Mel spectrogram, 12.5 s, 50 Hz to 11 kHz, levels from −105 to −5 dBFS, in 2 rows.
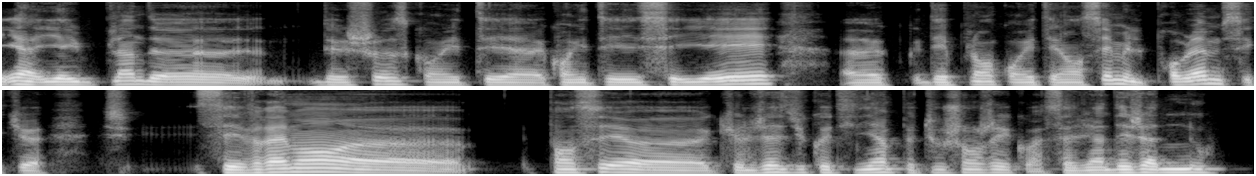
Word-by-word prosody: il -, -, +1 dB
y -, -, +4 dB
a 125 Hz, -, +6 dB
il 110 Hz, -, +1 dB
y -, -, +5 dB
a -, -, +5 dB
eu 115 Hz, -1 st, +2 dB
plein 130 Hz, +5 st, -3 dB
de 110 Hz, -6 st, 0 dB, 0.2 s
de 105 Hz, -1 st, -3 dB
choses 125 Hz, +4 st, -3 dB
qui 125 Hz, -, -17 dB
ont 105 Hz, -, -3 dB
été, 105 Hz, +1 st, -2 dB
heu, 100 Hz, -1 st, -2 dB
qui -, -, -9 dB
ont -, -, 0 dB
été 100 Hz, +2 st, -3 dB
essayées, 115 Hz, +8 st, +2 dB, 0.4 s
heu, 95 Hz, +1 st, -2 dB, 0.2 s
des 105 Hz, +2 st, -1 dB
plans 115 Hz, +3 st, -2 dB
qui 110 Hz, -, -11 dB
ont -, -, -2 dB
été 105 Hz, +1 st, -4 dB
lancés, 105 Hz, +8 st, -2 dB
mais 145 Hz, -3 st, +2 dB
le 115 Hz, -, -1 dB
problème 140 Hz, +6 st, +1 dB
c'est -, -, -9 dB
que -, -, -4 dB, 0.7 s
c'est 115 Hz, -, +2 dB
vraiment, 140 Hz, +4 st, +5 dB
heu, 105 Hz, -7 st, +1 dB, 0.4 s
penser, 125 Hz, +3 st, +1 dB
heu, 105 Hz, -5 st, +2 dB
que 100 Hz, -, -6 dB
le 100 Hz, -, -3 dB
geste 130 Hz, +1 st, +1 dB
du 120 Hz, -, -8 dB
quotidien 120 Hz, +2 st, -1 dB
peut 130 Hz, -, -9 dB
tout 115 Hz, -, -8 dB
changer, 115 Hz, +1 st, -3 dB
quoi. 85 Hz, -5 st, -10 dB
Ça 90 Hz, +5 st, -4 dB
vient 110 Hz, +2 st, 0 dB
déjà 120 Hz, +1 st, +4 dB
de 125 Hz, -, +5 dB
nous. 125 Hz, 0 st, +3 dB
115 Hz, 240 wpm, -23 LUFS, 105-125 Hz, 0.7 s, a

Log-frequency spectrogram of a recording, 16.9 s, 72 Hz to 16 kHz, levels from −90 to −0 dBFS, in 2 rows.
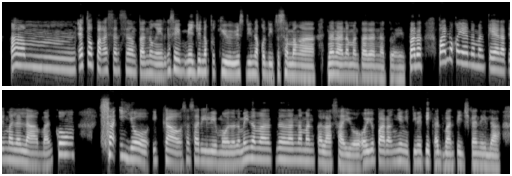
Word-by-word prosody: Um, 240 Hz, -6 st, -1 dB
eto 280 Hz, +3 st, +4 dB
pa 220 Hz, -6 st, +3 dB
kase 205 Hz, 0 st, -5 dB
kase 195 Hz, 0 st, -13 dB
kang 185 Hz, -2 st, 0 dB
tanungin 160 Hz, -3 st, -1 dB
kasi 195 Hz, +2 st, -1 dB
medyo 185 Hz, +1 st, 0 dB
naku-curious 170 Hz, -2 st, 0 dB
din 165 Hz, 0 st, -3 dB
ako 165 Hz, -, -1 dB
dito 155 Hz, +1 st, -5 dB
sa 160 Hz, 0 st, -1 dB
mga 140 Hz, -3 st, +2 dB, 0.2 s
nananamantala 145 Hz, -3 st, +2 dB
na 125 Hz, -2 st, -5 dB
'to 135 Hz, -1 st, -7 dB
eh, 125 Hz, -1 st, -8 dB
parang 265 Hz, +1 st, +6 dB, 0.3 s
paano 345 Hz, +4 st, +6 dB
kaya 325 Hz, -3 st, +3 dB
naman 260 Hz, -3 st, -3 dB
kaya 215 Hz, -2 st, +3 dB
natin 190 Hz, 0 st, -1 dB
malalaman 150 Hz, -6 st, +1 dB
kung 260 Hz, -1 st, +2 dB, 0.4 s
sa 260 Hz, -2 st, +5 dB
iyo, 190 Hz, -9 st, 0 dB
ikaw 165 Hz, -4 st, +2 dB
sa 185 Hz, -, -8 dB
sarili 165 Hz, -3 st, -2 dB
mo 145 Hz, 0 st, 0 dB
na 145 Hz, +1 st, -2 dB
may 180 Hz, +2 st, 0 dB
nama 190 Hz, -2 st, +2 dB
nananamantala 175 Hz, -5 st, 0 dB
sa'yo 130 Hz, -4 st, -1 dB
o 150 Hz, -, +1 dB
'yung 170 Hz, +1 st, -3 dB
parang 155 Hz, -1 st, +2 dB
'yun 165 Hz, -2 st, -3 dB
nga 150 Hz, -, -10 dB
tini-take 155 Hz, -1 st, -2 dB
advantage 140 Hz, -1 st, -1 dB
ka 140 Hz, 0 st, 0 dB
nila 125 Hz, -3 st, -2 dB
170 Hz, 165 wpm, -23 LUFS, 150-200 Hz, 0.4 s, parang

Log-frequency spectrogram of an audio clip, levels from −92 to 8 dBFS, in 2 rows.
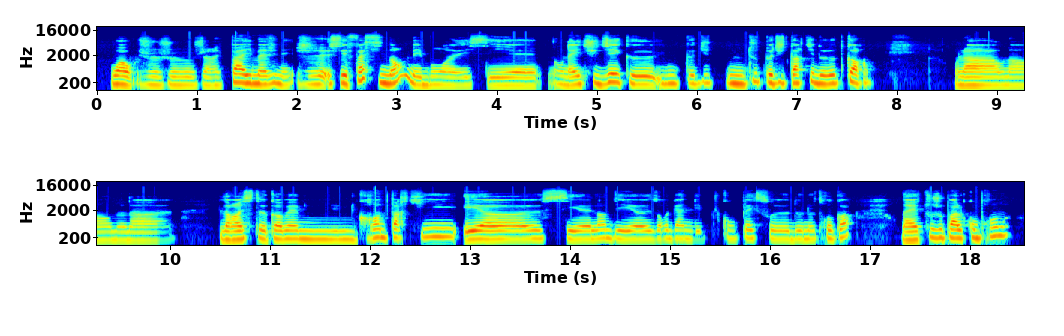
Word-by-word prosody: waouh, 180 Hz, -3 st, +6 dB
je 170 Hz, -1 st, -5 dB
je 165 Hz, -1 st, -4 dB
j'arrive 160 Hz, -1 st, -7 dB
pas 215 Hz, -, +5 dB
à 200 Hz, -, +8 dB
imaginer. 185 Hz, -1 st, +2 dB
Je 175 Hz, 0 st, -2 dB
c'est 190 Hz, 0 st, +3 dB
fascinant, 205 Hz, -, +2 dB
mais 165 Hz, -, 0 dB
bon 170 Hz, 0 st, -4 dB
heu, 160 Hz, -, -2 dB, 0.2 s
c'est 160 Hz, -1 st, -1 dB
on 180 Hz, -4 st, -6 dB
a 160 Hz, -, +1 dB
étudié 185 Hz, +4 st, +2 dB
qu'une 185 Hz, +1 st, +1 dB
petite, 195 Hz, +1 st, -6 dB
une 190 Hz, -1 st, +2 dB
toute 220 Hz, +3 st, -7 dB
petite 195 Hz, -1 st, +1 dB
partie 200 Hz, +2 st, +2 dB
de 190 Hz, -2 st, +4 dB
notre 190 Hz, +2 st, +2 dB
corps 210 Hz, -3 st, +4 dB
hein. 200 Hz, -, -13 dB, 0.8 s
On 170 Hz, -, -3 dB
a 165 Hz, 0 st, +3 dB
on 165 Hz, 0 st, -6 dB
a -, -, -3 dB, 0.3 s
on 165 Hz, -, -8 dB
en -, -, -7 dB
a 160 Hz, 0 st, -6 dB, 0.6 s
il 175 Hz, -, +1 dB
en -, -, +3 dB
reste 180 Hz, +1 st, +1 dB
quand 180 Hz, +1 st, +3 dB
même 185 Hz, 0 st, +1 dB
une 175 Hz, -1 st, -3 dB
grande 205 Hz, +4 st, -2 dB
partie 220 Hz, +2 st, -3 dB
et 180 Hz, +2 st, +6 dB
heu, 180 Hz, +1 st, +3 dB
c'est 175 Hz, -2 st, -1 dB
l'un 190 Hz, +2 st, -2 dB
des 180 Hz, -1 st, -1 dB
organes 185 Hz, 0 st, -5 dB
les 175 Hz, 0 st, -10 dB
plus 185 Hz, -, -31 dB
complexes, 190 Hz, +1 st, -8 dB
heu, 180 Hz, -1 st, -3 dB
de 180 Hz, +1 st, -5 dB
notre 180 Hz, +1 st, -4 dB
corps. 210 Hz, +4 st, -1 dB, 0.5 s
On 165 Hz, -, 0 dB
arrive 170 Hz, 0 st, +4 dB
toujours 200 Hz, +2 st, -2 dB
pas 200 Hz, -, +4 dB
à -, -, +8 dB
le 190 Hz, -, 0 dB
comprendre 230 Hz, +6 st, -2 dB
180 Hz, 200 wpm, -22 LUFS, 175-195 Hz, 0.8 s, à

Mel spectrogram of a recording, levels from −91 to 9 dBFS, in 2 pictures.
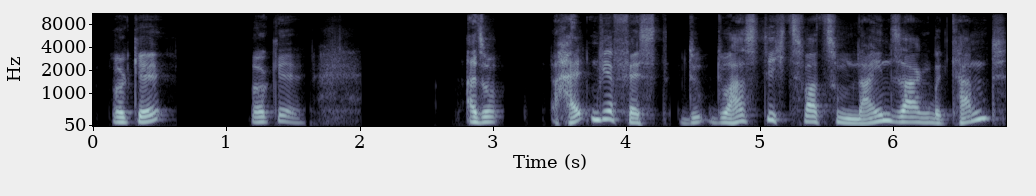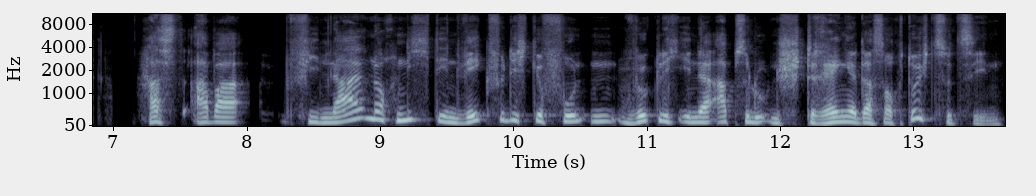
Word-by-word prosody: Okay, 150 Hz, +5 st, +4 dB, 0.7 s
okay. 150 Hz, -2 st, -3 dB, 1.2 s
Also, 150 Hz, +1 st, +2 dB, 0.4 s
halten 220 Hz, -2 st, +2 dB
wir 235 Hz, -, +3 dB
fest, 130 Hz, -, -3 dB
du 135 Hz, +5 st, -6 dB
du 135 Hz, -1 st, 0 dB
hast 170 Hz, -, -1 dB
dich 210 Hz, -4 st, -2 dB
zwar 160 Hz, -2 st, +1 dB
zum 140 Hz, -6 st, -1 dB
Nein-Sagen 150 Hz, +2 st, +2 dB
bekannt, 195 Hz, -, -2 dB, 0.3 s
hast 455 Hz, -, -2 dB
aber 145 Hz, -1 st, +1 dB, 0.3 s
final 150 Hz, -, 0 dB
noch 225 Hz, -5 st, 0 dB
nicht 215 Hz, +2 st, +1 dB
den 140 Hz, -7 st, 0 dB
Weg 165 Hz, +6 st, +2 dB
für 210 Hz, -, -4 dB
dich 185 Hz, -2 st, -2 dB
gefunden, 170 Hz, -1 st, 0 dB
wirklich 170 Hz, -2 st, +2 dB
in 150 Hz, -2 st, 0 dB
der 145 Hz, 0 st, +3 dB
absoluten 150 Hz, -3 st, -1 dB
Strenge 140 Hz, +7 st, +3 dB
das 135 Hz, -2 st, +2 dB
auch 125 Hz, -, -2 dB
durchzuziehen. 110 Hz, -, -4 dB
155 Hz, 140 wpm, -25 LUFS, 140-175 Hz, 1.2 s, Okay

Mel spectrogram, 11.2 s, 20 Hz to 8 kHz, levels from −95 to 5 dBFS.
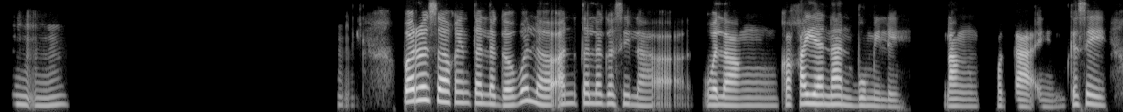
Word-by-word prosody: Mm. 220 Hz, 0 st, -10 dB, 2.7 s
Mm, -, -, -20 dB, 0.5 s
para 340 Hz, +3 st, +8 dB
sa'kin 285 Hz, -3 st, +2 dB
talaga 235 Hz, -5 st, 0 dB
wala, 295 Hz, -9 st, +1 dB
ano 255 Hz, +1 st, -1 dB
talaga 255 Hz, -1 st, -2 dB
sila, 220 Hz, -, -7 dB
ah, 415 Hz, 0 st, -10 dB, 0.2 s
walang 205 Hz, -1 st, -1 dB
kakayanan 235 Hz, -1 st, +3 dB
bumili 180 Hz, -5 st, -8 dB, 0.3 s
ng 180 Hz, -1 st, -3 dB, 0.2 s
pagkain 175 Hz, -2 st, -3 dB
kasi 230 Hz, -3 st, -3 dB
220 Hz, 85 wpm, -20 LUFS, 200-255 Hz, 2.7 s, para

